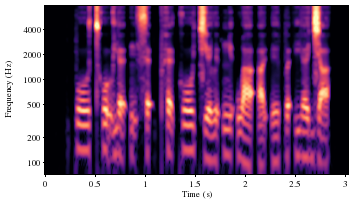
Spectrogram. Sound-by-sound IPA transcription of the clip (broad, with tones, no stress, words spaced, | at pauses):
po˦ʊ̯ tʰo̰˦˨ʊ̯jɛ̰˦˨ʔĩ˦˨ sʰɛ˦ʔ pʰɛ̰˦˨ko˦ʊ̯ t͡ɕe˨lɪ˦ʔ ɲɛ˦ʔwä˨ ʔa̰˦˨ɪ̯ʔe˦ pɛ˦ʔjɛ˦d͡ʑä̰˦˨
